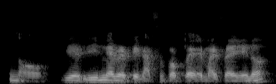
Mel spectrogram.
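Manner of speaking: a hint of a dry, unconvinced coach sizing him up; doubtful manager. Manager eyeing the chubby long-haired player, mildly skeptical.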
